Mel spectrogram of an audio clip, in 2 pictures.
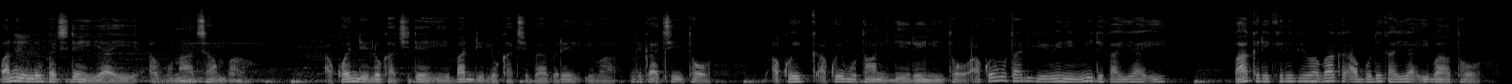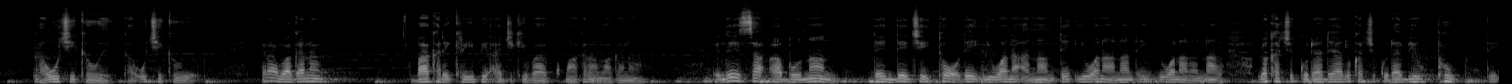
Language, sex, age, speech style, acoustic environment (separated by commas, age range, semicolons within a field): Hausa, male, 18-24, tired, music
